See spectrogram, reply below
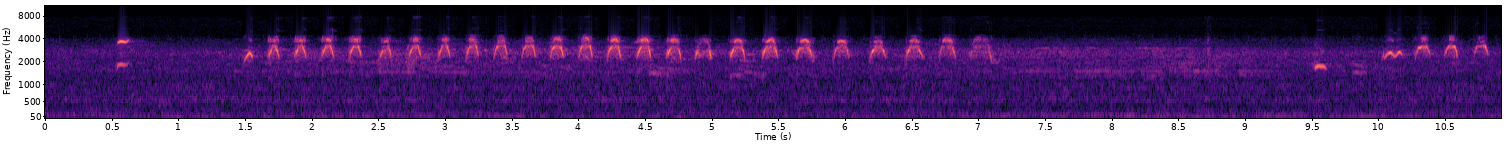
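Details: Osprey at a nest in Naples, Florida, 06:37 on 15 April 2024: an isolated chirp, then a long burst of about twenty-five rapid piping whistles, a pause, and a fresh burst starting near the end.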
